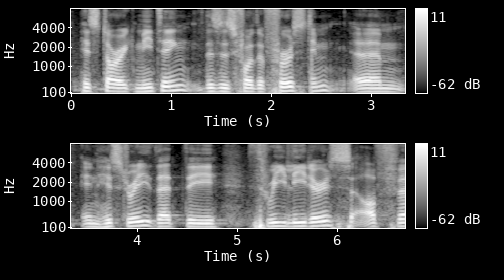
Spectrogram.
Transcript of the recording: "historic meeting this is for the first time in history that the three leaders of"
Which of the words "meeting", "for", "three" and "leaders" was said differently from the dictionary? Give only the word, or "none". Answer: none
